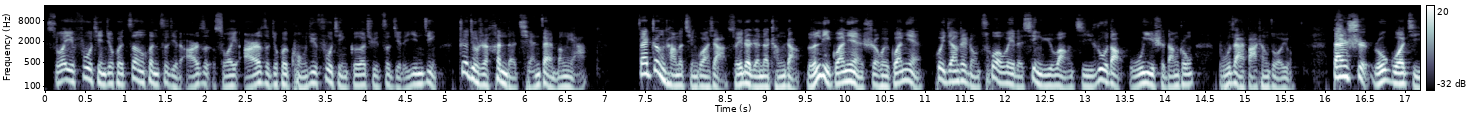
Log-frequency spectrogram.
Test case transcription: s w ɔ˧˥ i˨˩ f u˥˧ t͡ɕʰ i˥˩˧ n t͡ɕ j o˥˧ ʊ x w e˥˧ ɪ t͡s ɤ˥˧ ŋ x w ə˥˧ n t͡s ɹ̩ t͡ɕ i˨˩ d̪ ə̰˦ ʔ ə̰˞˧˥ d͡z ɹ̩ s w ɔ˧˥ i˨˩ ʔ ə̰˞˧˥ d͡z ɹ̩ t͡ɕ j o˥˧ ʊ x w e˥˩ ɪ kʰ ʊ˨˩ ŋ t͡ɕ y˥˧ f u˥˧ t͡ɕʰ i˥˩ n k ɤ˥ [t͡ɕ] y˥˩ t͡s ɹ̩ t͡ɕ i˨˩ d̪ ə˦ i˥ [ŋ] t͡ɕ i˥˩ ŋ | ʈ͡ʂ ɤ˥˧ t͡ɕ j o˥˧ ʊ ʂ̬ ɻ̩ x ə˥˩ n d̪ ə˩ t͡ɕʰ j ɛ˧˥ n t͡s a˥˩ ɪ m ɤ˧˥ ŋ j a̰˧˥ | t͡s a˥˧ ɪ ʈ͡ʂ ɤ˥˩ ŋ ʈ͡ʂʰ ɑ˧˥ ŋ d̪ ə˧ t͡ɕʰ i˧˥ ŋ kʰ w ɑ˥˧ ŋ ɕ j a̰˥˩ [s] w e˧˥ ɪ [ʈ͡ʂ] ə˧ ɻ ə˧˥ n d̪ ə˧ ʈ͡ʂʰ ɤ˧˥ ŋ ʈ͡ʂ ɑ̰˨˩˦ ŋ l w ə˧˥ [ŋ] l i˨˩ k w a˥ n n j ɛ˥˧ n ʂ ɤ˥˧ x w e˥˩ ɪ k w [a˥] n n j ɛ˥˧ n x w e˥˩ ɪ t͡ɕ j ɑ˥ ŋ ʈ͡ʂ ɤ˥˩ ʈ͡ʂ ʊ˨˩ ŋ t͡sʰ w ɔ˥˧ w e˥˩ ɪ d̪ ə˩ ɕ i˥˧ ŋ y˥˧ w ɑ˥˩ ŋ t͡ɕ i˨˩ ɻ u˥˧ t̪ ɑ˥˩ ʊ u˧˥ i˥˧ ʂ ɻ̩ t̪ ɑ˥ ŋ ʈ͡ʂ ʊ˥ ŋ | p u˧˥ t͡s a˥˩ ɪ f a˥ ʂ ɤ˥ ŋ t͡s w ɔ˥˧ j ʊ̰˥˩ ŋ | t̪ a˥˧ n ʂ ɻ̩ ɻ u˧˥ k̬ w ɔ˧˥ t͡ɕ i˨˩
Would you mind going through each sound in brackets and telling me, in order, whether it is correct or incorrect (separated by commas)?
incorrect, incorrect, correct, correct, incorrect, correct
